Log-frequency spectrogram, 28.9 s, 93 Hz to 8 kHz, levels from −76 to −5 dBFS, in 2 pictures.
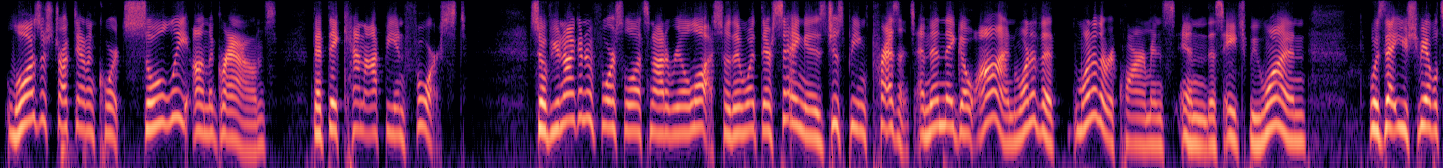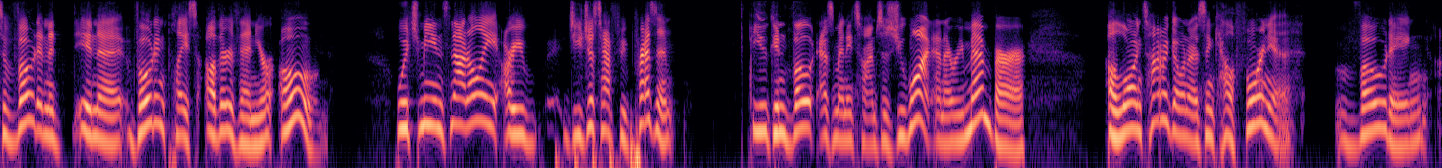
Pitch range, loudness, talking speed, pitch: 210-275 Hz, -20 LUFS, 220 wpm, 240 Hz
